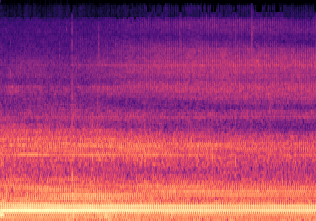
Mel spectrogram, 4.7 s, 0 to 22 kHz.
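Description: A Yamaha EF2000is inverter generator runs steadily outdoors in sub-zero cold and snow, a continuous even engine drone with a low mechanical hum, loud and close, with no talking.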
